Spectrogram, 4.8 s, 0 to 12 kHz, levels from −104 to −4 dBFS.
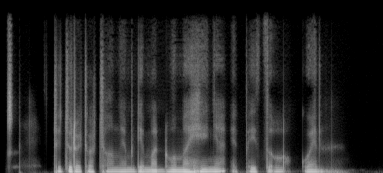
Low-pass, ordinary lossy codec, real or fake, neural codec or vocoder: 10.8 kHz; none; fake; codec, 24 kHz, 0.9 kbps, WavTokenizer, large speech release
